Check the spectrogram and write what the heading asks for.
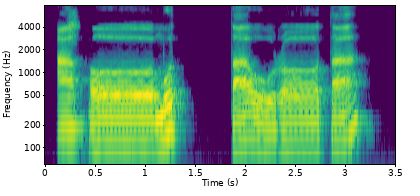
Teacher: Aqamut taurota qaf fathah alif mat tabi'i panjang dua harokat. At-taurota alif lam samsiah karena tidak dibaca langsung masuk ke huruf berikutnya yaitu ta ditandai taknya ada tasdidnya.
